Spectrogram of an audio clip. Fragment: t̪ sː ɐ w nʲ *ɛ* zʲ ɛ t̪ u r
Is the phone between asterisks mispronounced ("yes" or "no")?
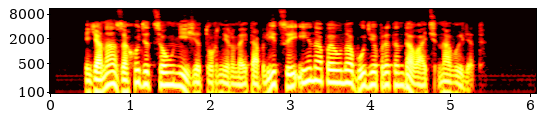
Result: yes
